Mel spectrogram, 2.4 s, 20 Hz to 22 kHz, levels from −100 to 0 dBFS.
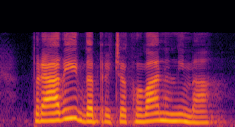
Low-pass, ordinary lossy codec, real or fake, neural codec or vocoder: none; none; fake; codec, 16 kHz, 1 kbps, FunCodec, trained on Chinese and English, 50 frames a second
